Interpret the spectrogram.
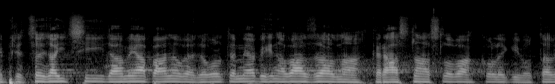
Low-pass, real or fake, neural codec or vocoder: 14.4 kHz; real; none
